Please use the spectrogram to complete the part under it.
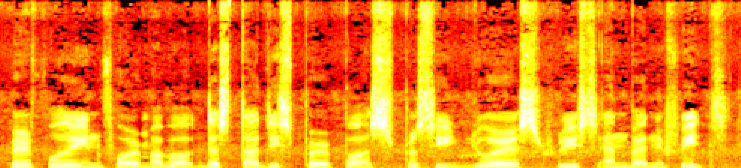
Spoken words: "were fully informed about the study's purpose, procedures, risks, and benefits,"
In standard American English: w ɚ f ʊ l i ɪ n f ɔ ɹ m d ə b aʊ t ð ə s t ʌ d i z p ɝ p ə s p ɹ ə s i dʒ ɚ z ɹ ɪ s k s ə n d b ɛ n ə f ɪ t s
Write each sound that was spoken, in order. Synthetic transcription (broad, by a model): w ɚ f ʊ l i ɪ n f ɔ ɹ m ə b aʊ t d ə s t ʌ d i s p ɝ p ə s p ɹ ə s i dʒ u ɹ s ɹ s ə n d b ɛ n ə f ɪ t s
